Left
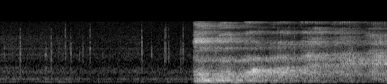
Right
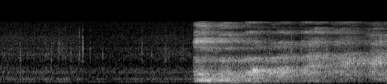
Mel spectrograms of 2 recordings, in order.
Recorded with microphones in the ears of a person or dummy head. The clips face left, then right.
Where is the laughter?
15° left (ahead or behind), 0.9 m.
